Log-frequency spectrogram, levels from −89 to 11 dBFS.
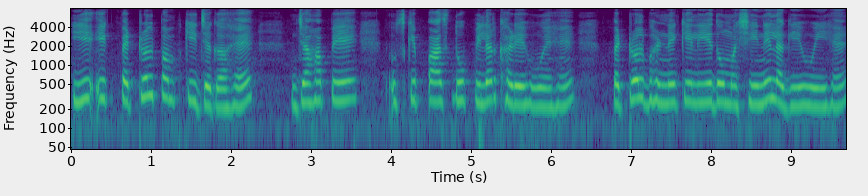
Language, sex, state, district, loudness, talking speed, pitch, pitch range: Hindi, female, Bihar, Madhepura, -22 LUFS, 155 wpm, 260 Hz, 235-280 Hz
